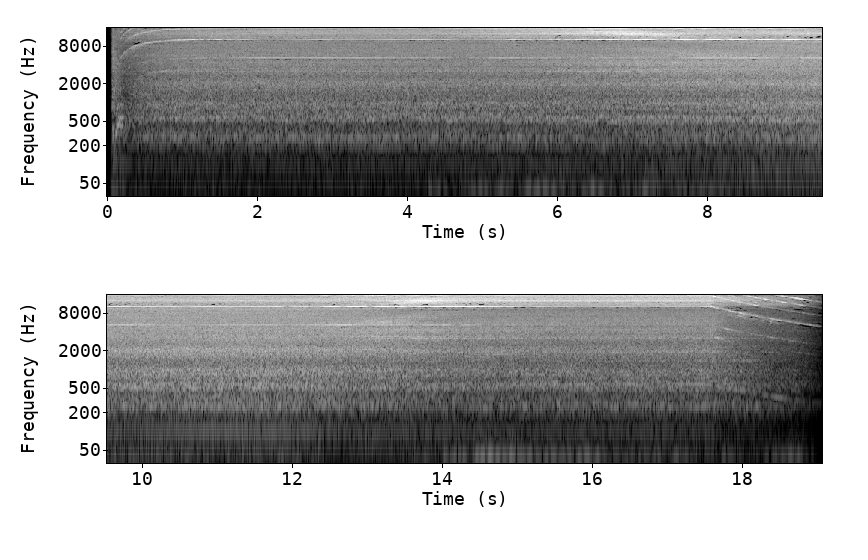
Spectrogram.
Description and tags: Simply a recording of my Dyson hoover. Enjoy :)
Dyson, Hoover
